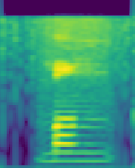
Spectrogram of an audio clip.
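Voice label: "meng", Chinese, first tone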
